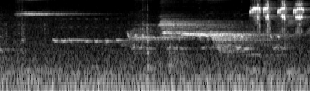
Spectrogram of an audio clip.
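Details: White-rumped shama, singing in competition with tail-flicking: long thin high whistles held steadily, then a louder fast series of bright, ringing high notes in the final second.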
